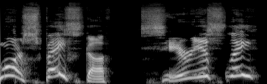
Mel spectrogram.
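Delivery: high, drawn-out disbelief without real volume; hammed-up incredulous complaint; mock yell. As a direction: imitate an exasperated yell, slow and high. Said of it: "Tatsumi yells".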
